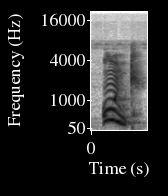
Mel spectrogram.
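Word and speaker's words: Wundt: William ऊंट। William ऊंट। Deep pronounce नहीं होगा।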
